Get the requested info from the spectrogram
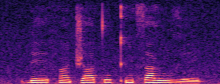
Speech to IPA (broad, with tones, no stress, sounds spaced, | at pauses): ɗ eː˨ f ã˨ t͡ʃ aː˨ t u˦ kʼ ĩ˦ s a˦ ɣ u˨ ɣ e˨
